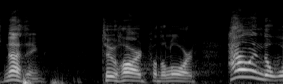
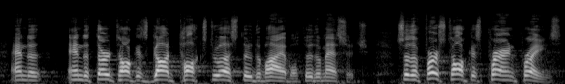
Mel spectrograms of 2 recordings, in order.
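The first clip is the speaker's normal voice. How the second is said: ordinary delivery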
